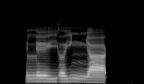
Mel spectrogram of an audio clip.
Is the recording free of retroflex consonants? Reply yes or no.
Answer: yes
